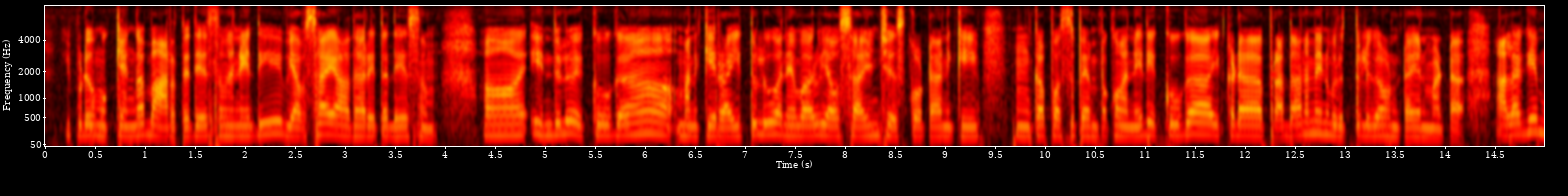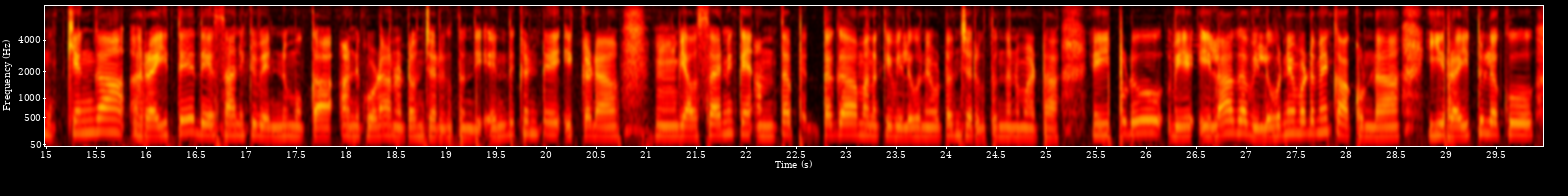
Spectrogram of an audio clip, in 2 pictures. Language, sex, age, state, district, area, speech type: Telugu, female, 45-60, Andhra Pradesh, Guntur, urban, spontaneous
